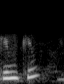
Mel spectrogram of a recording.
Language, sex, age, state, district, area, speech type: Sanskrit, female, 18-30, Karnataka, Dharwad, urban, conversation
